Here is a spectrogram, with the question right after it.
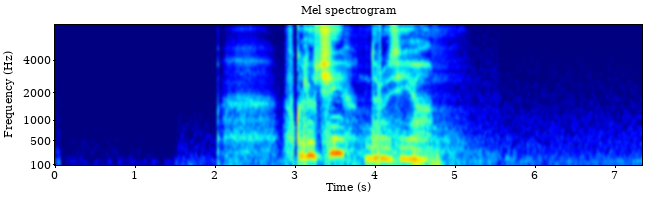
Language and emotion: Russian, sad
